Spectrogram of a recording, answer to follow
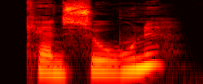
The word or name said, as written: canzone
